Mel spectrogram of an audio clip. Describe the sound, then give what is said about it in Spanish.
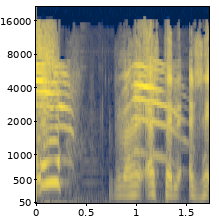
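A cat yowls in distress with loud, drawn-out, wavering high cries. A long wail comes first, then a brief pause, then several more bending yowls. “Eso de un sonido de un gato en celo no es así. No, eso es un gato pasándolo mal, no pasándolo bien.”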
